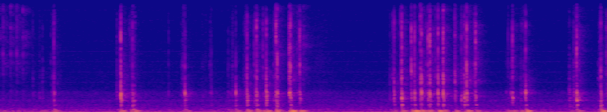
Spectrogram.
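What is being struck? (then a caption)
Mechanical keyboard with plastic keycaps. Fingertips tap fast on the plastic keycaps of a black mechanical keyboard, producing bright, short clacky clicks in quick bursts separated by brief pauses. A steady low hum runs underneath throughout.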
